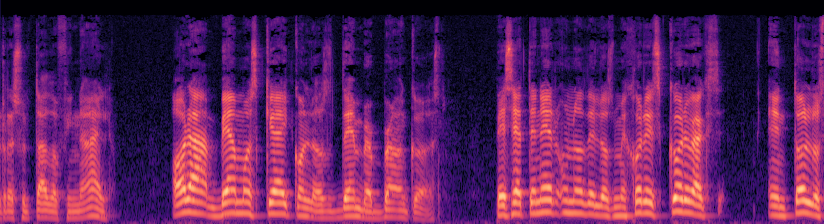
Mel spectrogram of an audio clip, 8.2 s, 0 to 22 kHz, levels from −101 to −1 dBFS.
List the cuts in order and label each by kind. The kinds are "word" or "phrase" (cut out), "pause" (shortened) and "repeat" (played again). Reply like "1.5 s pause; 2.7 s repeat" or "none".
none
